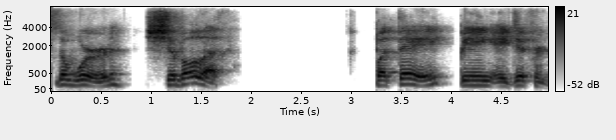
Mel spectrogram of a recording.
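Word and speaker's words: Shibboleth: the Ephraites passed that way that they should pronounce the word Shabolith. But they being a different tribe pronounced it Sebolith.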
